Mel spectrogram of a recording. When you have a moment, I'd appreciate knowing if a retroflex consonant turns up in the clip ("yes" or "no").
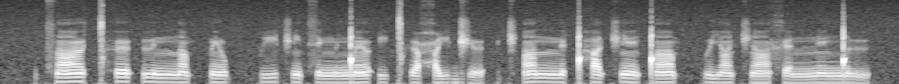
no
